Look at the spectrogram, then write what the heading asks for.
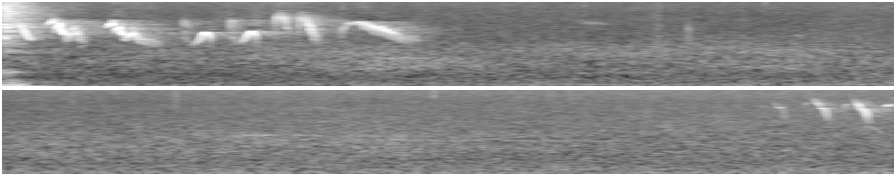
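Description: Bird chirping in quick runs of short falling notes, in the first second and a half and again near the end, over low steady background noise.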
